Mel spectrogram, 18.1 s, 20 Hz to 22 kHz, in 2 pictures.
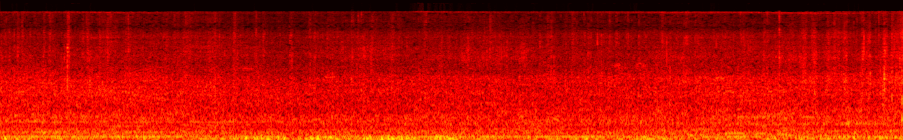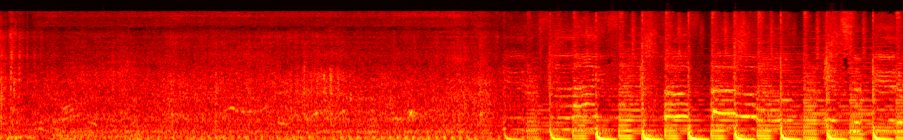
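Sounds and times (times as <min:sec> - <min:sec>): engine humming: 0:00.0 - 0:18.0
outdoor noise: 0:00.0 - 0:18.0.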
